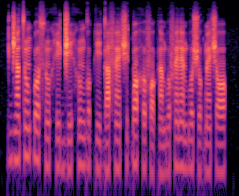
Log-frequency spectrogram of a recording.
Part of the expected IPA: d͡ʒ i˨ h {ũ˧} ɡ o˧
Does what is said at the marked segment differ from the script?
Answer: no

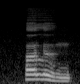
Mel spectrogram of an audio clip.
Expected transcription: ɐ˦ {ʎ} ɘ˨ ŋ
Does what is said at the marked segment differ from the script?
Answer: yes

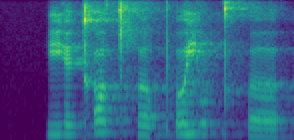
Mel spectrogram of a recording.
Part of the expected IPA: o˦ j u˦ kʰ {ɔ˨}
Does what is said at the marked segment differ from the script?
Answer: yes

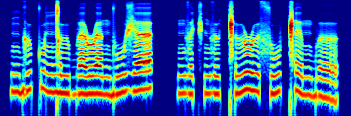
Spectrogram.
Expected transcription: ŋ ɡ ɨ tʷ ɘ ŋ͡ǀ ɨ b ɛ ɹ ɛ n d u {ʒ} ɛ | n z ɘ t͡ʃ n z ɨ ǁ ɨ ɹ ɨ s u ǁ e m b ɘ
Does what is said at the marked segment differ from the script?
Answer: no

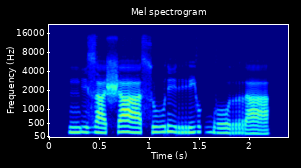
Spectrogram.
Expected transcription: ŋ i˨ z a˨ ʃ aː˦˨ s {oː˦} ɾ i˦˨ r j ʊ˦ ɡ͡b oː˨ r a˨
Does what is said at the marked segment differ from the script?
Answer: yes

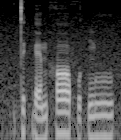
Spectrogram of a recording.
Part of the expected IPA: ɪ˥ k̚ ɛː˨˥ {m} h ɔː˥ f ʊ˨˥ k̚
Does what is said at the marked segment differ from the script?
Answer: no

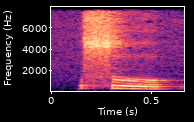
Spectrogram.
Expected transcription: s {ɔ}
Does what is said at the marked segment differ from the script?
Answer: yes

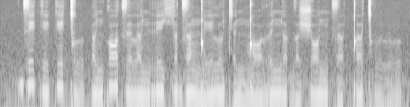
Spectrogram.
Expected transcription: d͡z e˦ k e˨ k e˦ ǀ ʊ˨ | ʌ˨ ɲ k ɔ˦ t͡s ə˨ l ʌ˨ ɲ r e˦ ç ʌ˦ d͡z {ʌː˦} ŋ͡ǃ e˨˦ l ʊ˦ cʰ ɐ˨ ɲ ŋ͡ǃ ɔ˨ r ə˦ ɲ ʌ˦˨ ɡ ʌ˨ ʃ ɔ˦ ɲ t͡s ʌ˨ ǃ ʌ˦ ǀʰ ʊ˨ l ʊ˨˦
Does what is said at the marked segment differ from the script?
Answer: yes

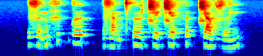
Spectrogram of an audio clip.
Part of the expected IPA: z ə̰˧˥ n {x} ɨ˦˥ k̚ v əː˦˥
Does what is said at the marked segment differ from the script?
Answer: no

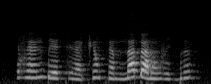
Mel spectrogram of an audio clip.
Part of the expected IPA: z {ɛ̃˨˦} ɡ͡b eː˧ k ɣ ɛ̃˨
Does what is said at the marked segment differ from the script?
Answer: no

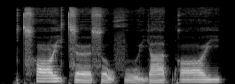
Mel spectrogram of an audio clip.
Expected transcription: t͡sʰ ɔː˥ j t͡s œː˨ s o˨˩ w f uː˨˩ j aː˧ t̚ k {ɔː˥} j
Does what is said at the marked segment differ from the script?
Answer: no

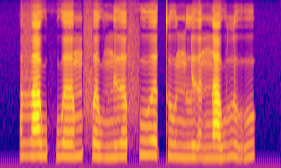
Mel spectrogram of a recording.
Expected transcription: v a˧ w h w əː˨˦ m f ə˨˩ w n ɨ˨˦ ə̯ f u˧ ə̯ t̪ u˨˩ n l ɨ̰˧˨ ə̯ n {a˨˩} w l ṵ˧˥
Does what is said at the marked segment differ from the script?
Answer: yes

